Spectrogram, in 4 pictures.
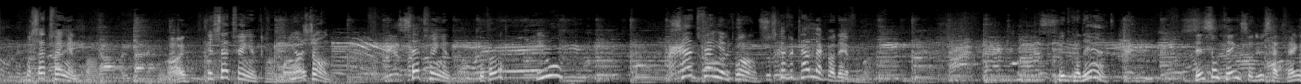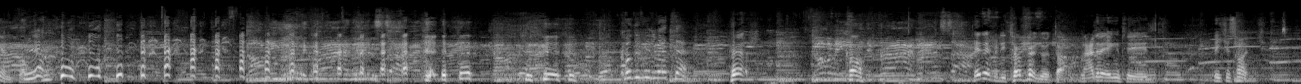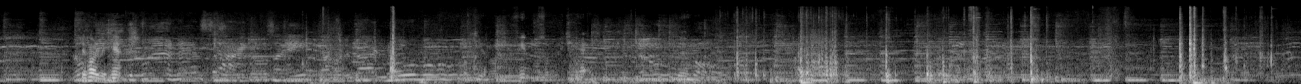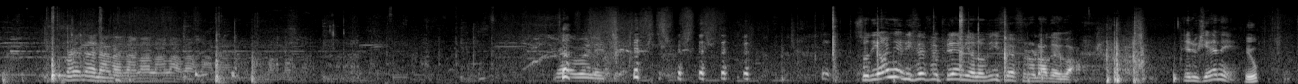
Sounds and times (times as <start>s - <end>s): Music: 0.0s - 51.2s.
